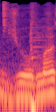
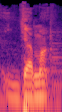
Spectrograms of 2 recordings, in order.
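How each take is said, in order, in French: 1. La première voyelle se prononce comme 'ou'. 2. La première voyelle se prononce comme 'a'. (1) "c'est une déformation" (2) "Et c'est Diama"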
